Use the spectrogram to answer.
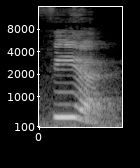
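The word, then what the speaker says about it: vier: V huh very good V in German is pronounced as F which is why for is pronounced as fear fear oh great that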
